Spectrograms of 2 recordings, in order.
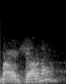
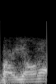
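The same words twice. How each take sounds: First: The name is said in an English way. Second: The name is said in a Spanish way.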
